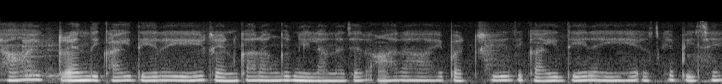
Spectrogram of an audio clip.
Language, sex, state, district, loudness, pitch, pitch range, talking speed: Hindi, female, Chhattisgarh, Kabirdham, -16 LUFS, 185 Hz, 180-190 Hz, 190 wpm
